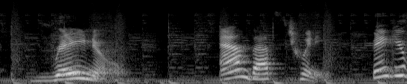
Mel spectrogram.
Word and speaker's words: Renault: This is probably one of the most commonly mispronounced car brands out there. I've heard Ree-not, Reh-nol, Rey-naul and so many more. But the correct pronunciation is actually really simple! It's Re-no!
